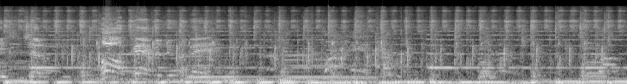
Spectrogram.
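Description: A live band playing, with congas, drum kit, bass, keyboard and electric guitar over a steady bass line, and a voice singing briefly near the start.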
